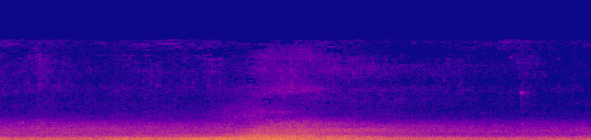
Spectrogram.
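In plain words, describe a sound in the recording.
A truck drives past close by with a loud engine rumble.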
